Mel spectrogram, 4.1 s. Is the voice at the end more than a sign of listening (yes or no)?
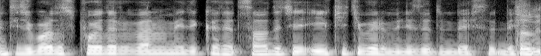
yes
